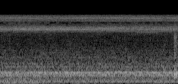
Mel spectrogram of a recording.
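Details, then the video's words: A dense chorus of crickets at a game reserve on a breezy evening after rain on 17 November 2015, as nocturnal insects come out: a steady high trilling over a lower continuous drone. "and the nocturnal insects are starting to come out in force after the rain you can hear some crickets"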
